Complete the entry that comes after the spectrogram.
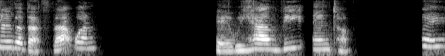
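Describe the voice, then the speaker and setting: A woman with a squeaky, high voice speaks at a moderate pace, her pitch swinging very widely. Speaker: game streamer and esports co-caster. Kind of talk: casual live stream chat. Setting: live stream. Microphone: audio cutting out, peaking and compression problems.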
